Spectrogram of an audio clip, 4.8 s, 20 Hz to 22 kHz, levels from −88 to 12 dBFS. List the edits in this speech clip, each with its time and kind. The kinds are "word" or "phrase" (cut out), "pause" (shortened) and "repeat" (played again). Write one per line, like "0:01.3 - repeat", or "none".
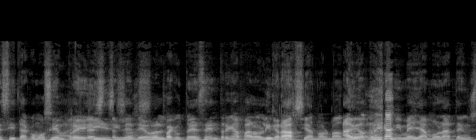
0:01.1 - word
0:01.7 - word
0:03.8 - word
